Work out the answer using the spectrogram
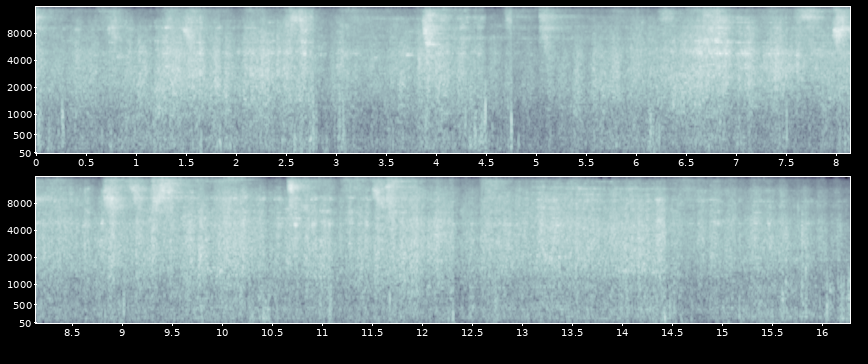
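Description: A long rake of open-top steel freight wagons rolling past close by: a steady rumble and clatter of steel wheels on the rails, dotted with sharp clicks and knocks.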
